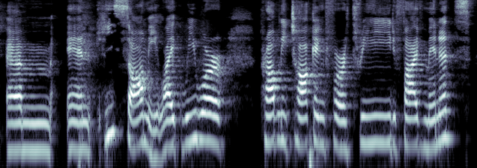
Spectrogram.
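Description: A middle-aged woman from Switzerland, a guest in a casual interview over a video call, reflective and full of restarts. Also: mid-range voice. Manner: reflective, with frequent restarts and fillers.

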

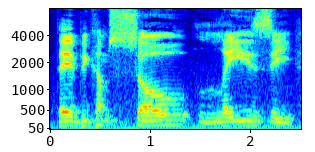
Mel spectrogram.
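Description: A man who works as a dating coach, talking bluntly and profanely in a casual podcast chat, telling animated stories. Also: medium pitch, slow pace, slight background noise.

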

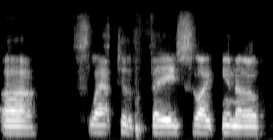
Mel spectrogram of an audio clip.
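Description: A middle-aged man from Southwest Virginia, a former pitcher, telling stories in a casual interview with lots of restarts and fillers. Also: monotone, takes it slowly, clear, resonant tone. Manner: rambling, many restarts and fillers. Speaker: guest, former baseball pitcher.

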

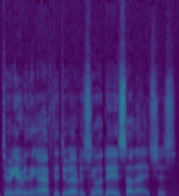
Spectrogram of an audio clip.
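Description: A man's voice: lowish voice, completely flat delivery, very fast, clean tone. A young adult man, a Spanish native speaker, answering interview questions in an easygoing way with plenty of fillers. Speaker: interview guest, baseball prospect.

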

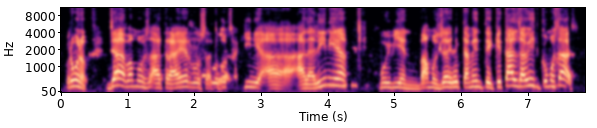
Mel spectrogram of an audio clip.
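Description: A man hosting a casual show over a video call, animated, quick to cut in on his guests and often restarting his words. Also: sits high, no room sound. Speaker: host. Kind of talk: casual talk show chat.

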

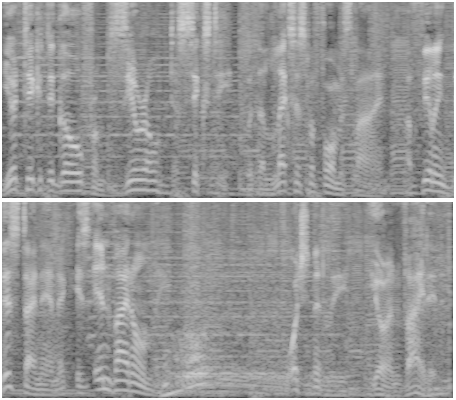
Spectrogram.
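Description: A man narrating a scripted car commercial as an advertising voice-over. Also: on the low side. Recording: loud music under the voice. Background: music.

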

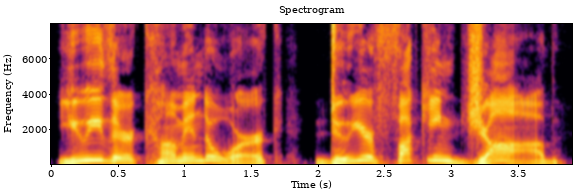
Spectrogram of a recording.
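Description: A man's voice: a little high, huge pitch swings, slow pace, a bit bright, no room sound, clean studio sound. A man hosting a casual sports podcast, speaking in a blunt, informal, slangy way. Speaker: podcast host, radio station worker.

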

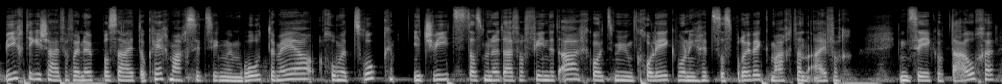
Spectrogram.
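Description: A woman with a Swiss German accent, a diving instructor who answers interview questions in a lively, chatty way with frequent fillers. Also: medium pitch, fast talker. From Switzerland.

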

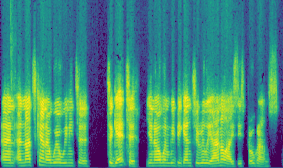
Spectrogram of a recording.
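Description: A woman's voice: fairly low pitch, steady tone, fairly quick, pushed and bright, no room sound, lo-fi sound. A woman from Scotland with a Scottish accent, guest coach on a podcast, chatting loosely with many restarts and fillers. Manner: chatty, frequent restarts and fillers, laughs easily. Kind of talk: casual podcast interview.

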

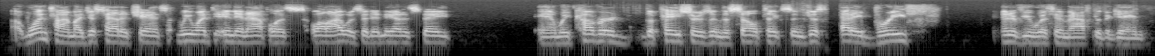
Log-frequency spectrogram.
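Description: A man's voice: mid-range voice, normal speed, a bit bright, dry recording, lo-fi sound. A middle-aged male sports broadcaster telling stories conversationally as an interview guest, leaning on phrases for emphasis. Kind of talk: conversational storytelling.

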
